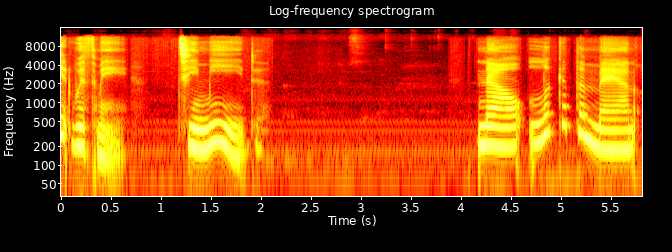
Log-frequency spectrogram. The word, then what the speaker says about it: timide: It sounds like the English word timid. Say it with me. Timide.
